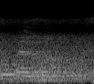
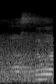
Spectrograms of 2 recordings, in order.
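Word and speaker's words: asthma: बात करते हैं फोर्थ एज्मा। क्या क्या बोलते हैं इसे? एज्मा। अस्थमा नहीं क्या है? एज्मा। T silent.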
